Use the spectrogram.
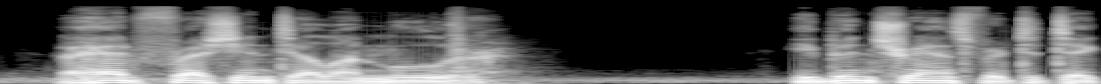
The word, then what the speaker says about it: Müller: How are you supposed to say it? Müller. Müller. Like a U.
